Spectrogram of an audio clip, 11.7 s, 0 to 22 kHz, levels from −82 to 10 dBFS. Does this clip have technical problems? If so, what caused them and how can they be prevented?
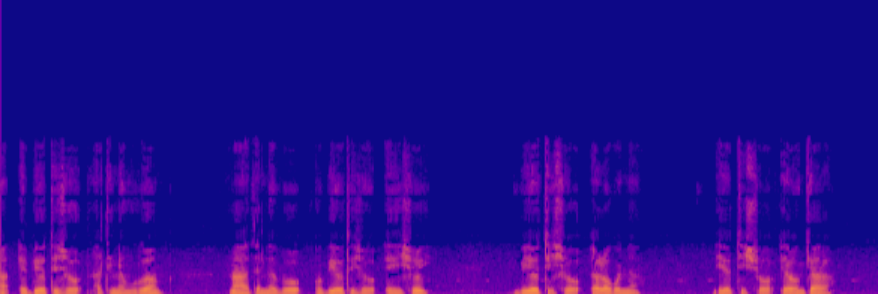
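Yes. Throughout, s sounds turn gritty and metallic above a false-sounding treble that stops near 11.8 kHz. This is likely HE-AAC compression at a very low bitrate, around 16 kbps, rebuilding the treble by copying lower bands upward. To prevent it, encode at a higher bitrate or use plain AAC for speech.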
